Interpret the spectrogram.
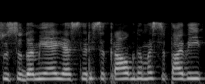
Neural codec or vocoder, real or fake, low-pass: none; real; 7.2 kHz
